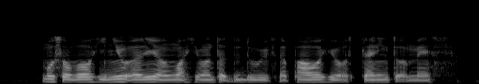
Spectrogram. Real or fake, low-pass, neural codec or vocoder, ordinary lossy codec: real; 3.6 kHz; none; none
